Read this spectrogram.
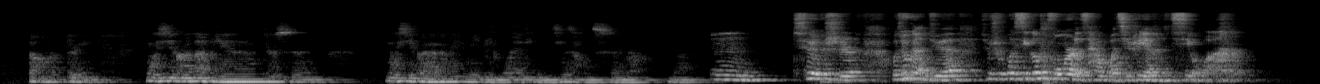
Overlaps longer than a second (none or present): none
